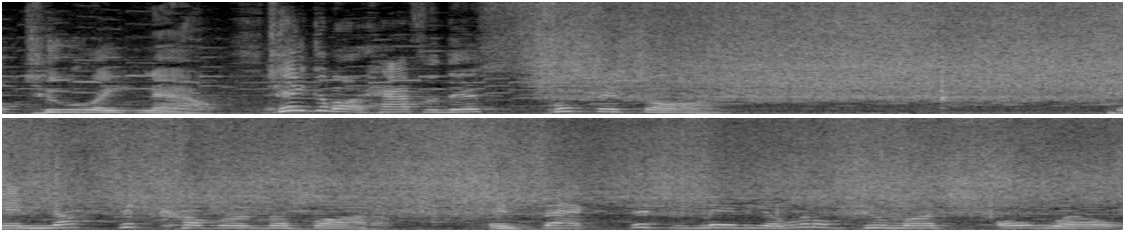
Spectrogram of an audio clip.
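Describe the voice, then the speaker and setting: Cooking host, tipsy and brash, very animated intonation, casual sweary how-to delivery, music and frying underneath. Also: mid-range voice, rough recording. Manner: tipsy, drunk; brash, irreverent, playful. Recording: music behind, sizzling pan. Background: music and frying sizzle.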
